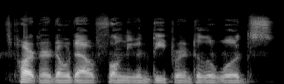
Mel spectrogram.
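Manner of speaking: ordinary delivery, nothing marked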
